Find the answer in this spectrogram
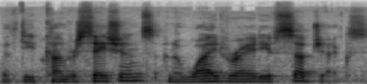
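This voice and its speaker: A man speaks at a fairly quick pace, his voice somewhat breathy and his intonation lively. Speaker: interview host. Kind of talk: interview host, conversational.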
